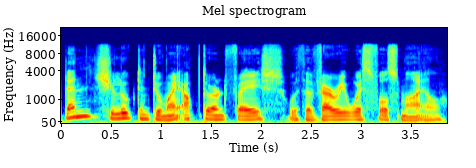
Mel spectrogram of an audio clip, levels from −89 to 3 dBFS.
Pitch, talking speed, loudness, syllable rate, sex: 130 Hz, 185 wpm, -17 LUFS, 5.1 syllables/s, male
